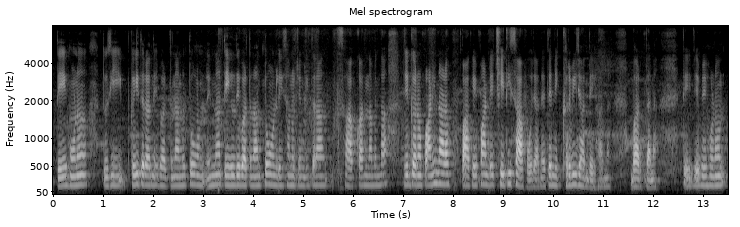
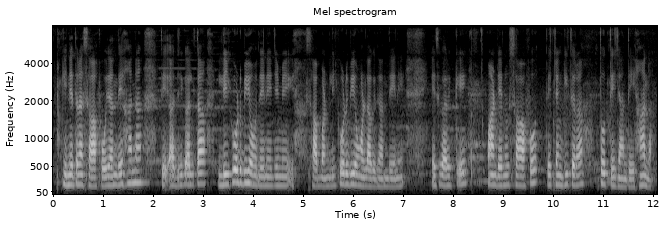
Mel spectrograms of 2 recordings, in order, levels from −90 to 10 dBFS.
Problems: constant background noise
